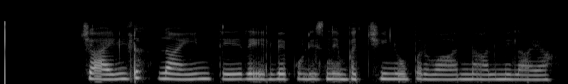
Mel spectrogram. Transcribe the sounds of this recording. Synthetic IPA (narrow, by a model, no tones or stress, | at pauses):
t͡ʃaːɪlɖlaːɪnt̪eːɾeːlʋeːpʊlɪsneːbətːʃiːnũːpəɾʋaːɾnaːlmɪlaːjaː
